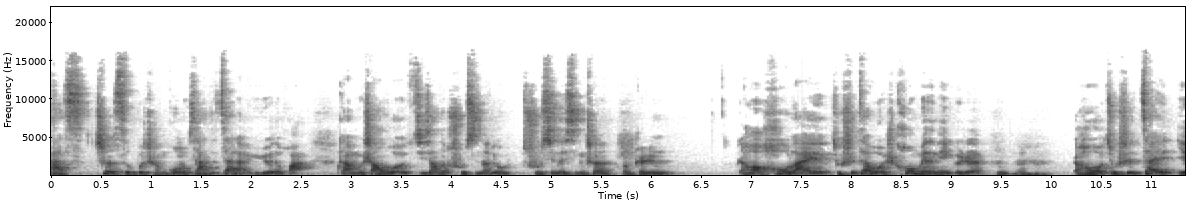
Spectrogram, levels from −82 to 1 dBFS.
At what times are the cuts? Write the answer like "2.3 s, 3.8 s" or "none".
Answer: 2.8 s, 5.6 s, 9.6 s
